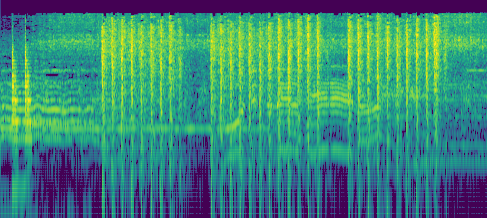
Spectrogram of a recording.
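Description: Machine-gun fire sound effect mixed into a DJ remix: rapid shots at about ten a second in three bursts with short breaks, over held synth tones.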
